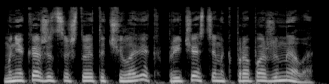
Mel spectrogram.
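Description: A wary young gang leader, protective of his people, as a male narrator reads him. He speaks low and suspiciously. The recording is close and dry. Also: a little fast, dry recording, natural voice.

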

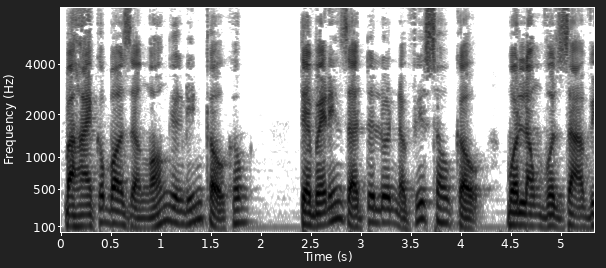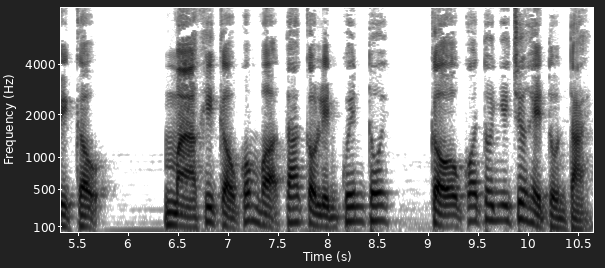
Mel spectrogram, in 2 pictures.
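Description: Male narrator doing a bitter, jealous young wife with a lifted pitch for the audio story. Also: animated, a little fast. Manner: reproachful, pleading, raised pitch.

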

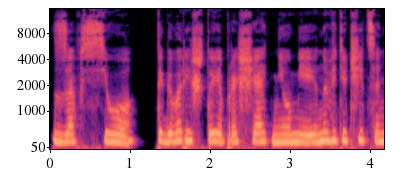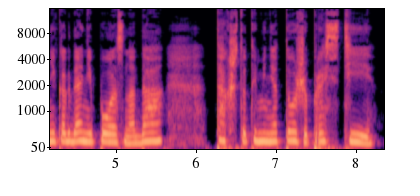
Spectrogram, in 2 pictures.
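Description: A woman's voice: medium pitch, fairly even intonation, unhurried, dark tone, dry recording, clean studio sound, pitched above the performer's own voice, natural voice. A woman voicing a wounded, emotional grown daughter, pleading and breaking with feeling, in a read audiobook. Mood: tearful.

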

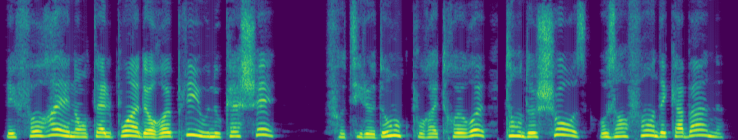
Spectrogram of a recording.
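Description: A woman's voice: fairly high pitch, measured pace, darkish tone, no echo, studio quality, lightly acted. A woman voicing an ardent young male captive who pleads with passion in a storybook reading. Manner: impassioned, declaiming.

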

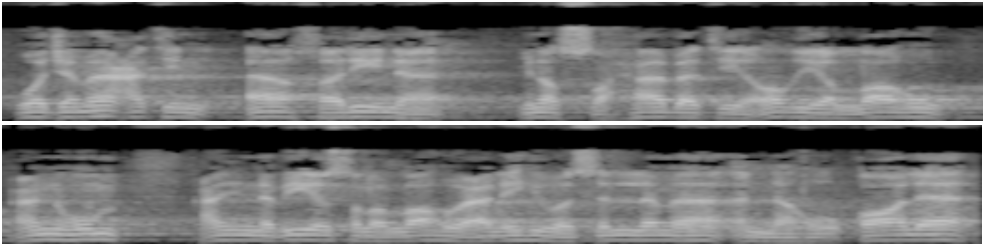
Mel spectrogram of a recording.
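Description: A man teaching a religious text in a lesson, speaking slowly and repeating phrases so students can write them down. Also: lowish voice, darkish tone, roomy sound, long reverb tail. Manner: slow, repeats phrases for dictation. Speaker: Islamic scholar teaching a hadith text. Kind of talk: classroom lesson explaining a text.

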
